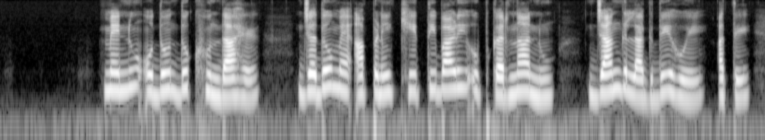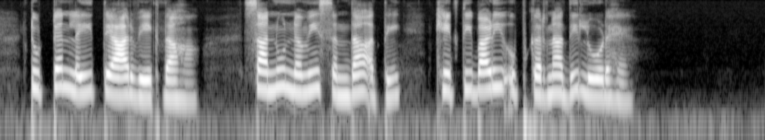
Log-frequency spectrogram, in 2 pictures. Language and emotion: Punjabi, sad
